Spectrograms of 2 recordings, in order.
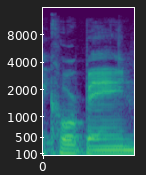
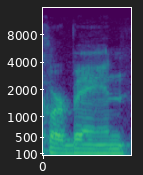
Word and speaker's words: Corbijn: by Anton Corbijn Korb never been clearly pronounced yeah I'd say core pain but core bein that's probably that's probably correct I think they're I think it's sort of tomato tomahto but anyway music video directed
